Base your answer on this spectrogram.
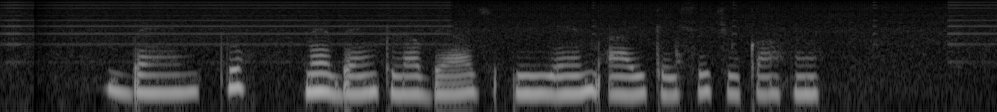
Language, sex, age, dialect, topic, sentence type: Chhattisgarhi, female, 18-24, Northern/Bhandar, banking, question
